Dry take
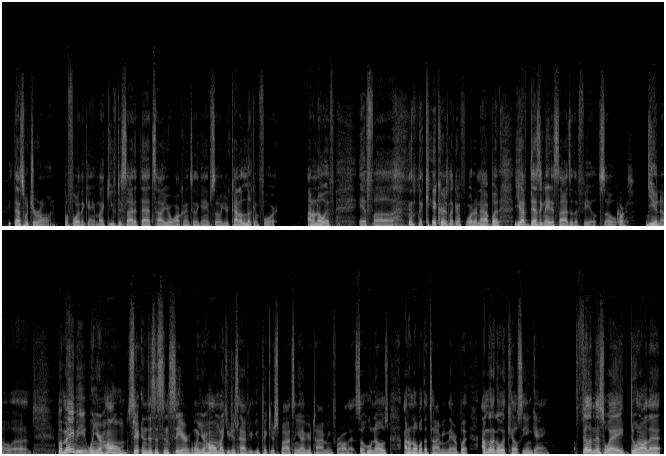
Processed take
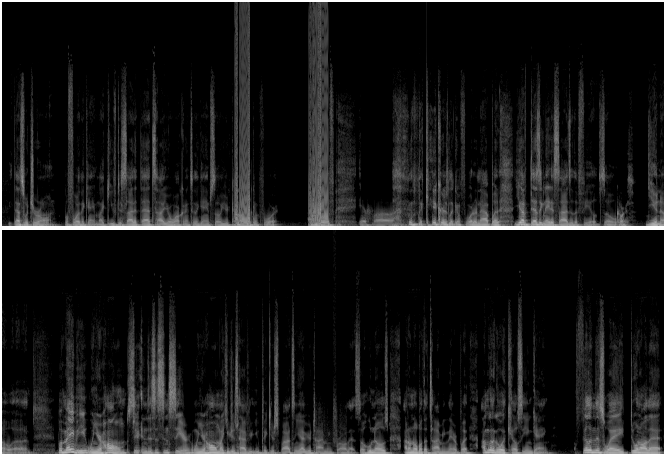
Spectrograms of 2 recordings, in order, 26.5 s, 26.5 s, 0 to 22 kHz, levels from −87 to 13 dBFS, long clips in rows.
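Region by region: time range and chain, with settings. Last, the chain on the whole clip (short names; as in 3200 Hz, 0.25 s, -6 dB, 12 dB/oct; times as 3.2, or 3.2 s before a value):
4.52–6.53 LPF 1300 Hz 6 dB/oct + wrapped overs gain 23 dB
7.17–7.81 elliptic low-pass 1500 Hz, stop band 60 dB + low shelf 490 Hz -9 dB
15.53–16.87 bell 5600 Hz +12 dB 1.4 oct + compressor, threshold -28 dBFS + doubler 17 ms -14 dB
19.49–20.14 switching spikes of -36 dBFS + air absorption 320 m
whole clip: low shelf 200 Hz +9.5 dB; notches 60/120/180 Hz; transient shaper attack -9 dB, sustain +6 dB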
